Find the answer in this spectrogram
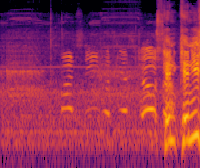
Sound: murmurs

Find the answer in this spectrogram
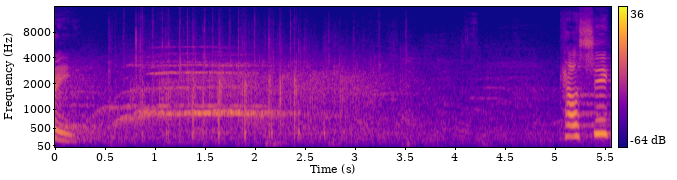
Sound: audience applauding

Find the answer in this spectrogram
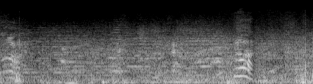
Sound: grunts; inflatable ruffling

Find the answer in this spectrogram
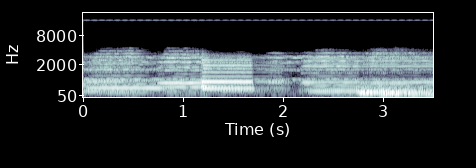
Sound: horn honks

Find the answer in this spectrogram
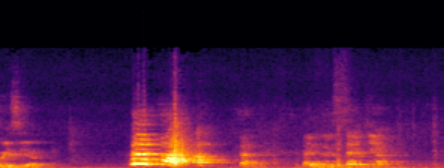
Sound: laughing

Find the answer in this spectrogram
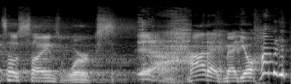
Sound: Luigi grunting

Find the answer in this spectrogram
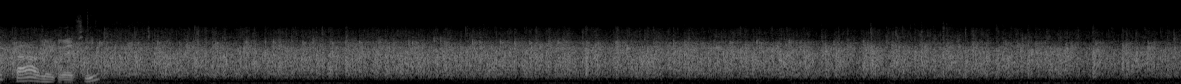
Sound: applause

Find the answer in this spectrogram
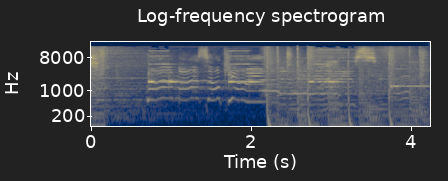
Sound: beeping sound

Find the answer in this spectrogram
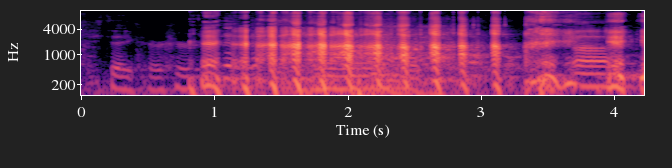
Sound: laughs

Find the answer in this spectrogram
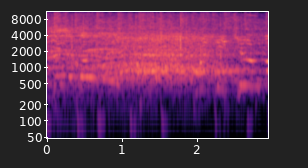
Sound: cheers and applause

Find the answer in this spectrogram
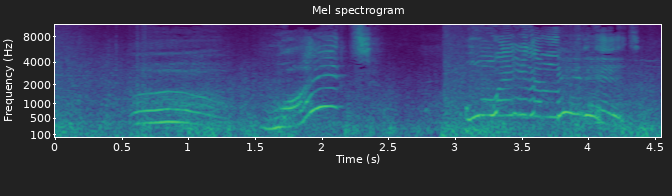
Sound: gasps

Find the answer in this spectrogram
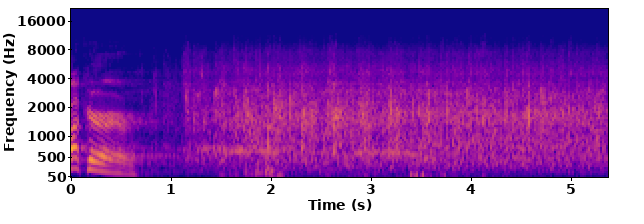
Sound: applause

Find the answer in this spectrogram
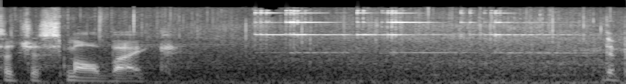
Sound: bell dinging

